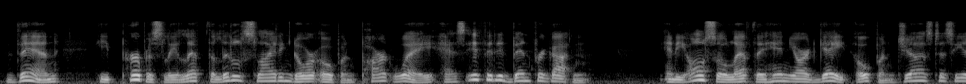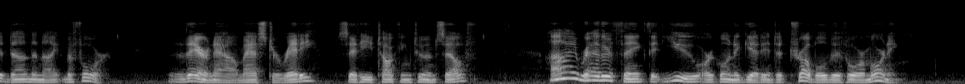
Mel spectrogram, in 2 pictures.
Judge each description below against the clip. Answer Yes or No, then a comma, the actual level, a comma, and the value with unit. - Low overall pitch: Yes, low, 120 Hz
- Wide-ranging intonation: Yes, wide, 6.4 semitones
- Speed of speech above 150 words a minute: Yes, average, 170 wpm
